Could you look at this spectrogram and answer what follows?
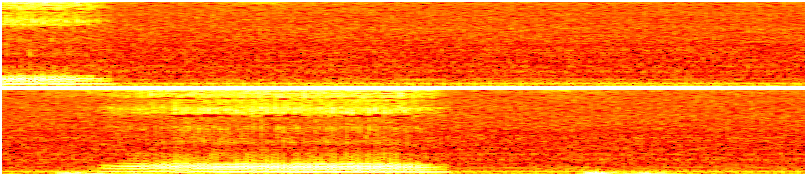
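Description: Two soft, low rumbling snores from a sleeping dog over a steady hiss of light rain; gentle, ordinary sleep snoring.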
